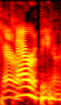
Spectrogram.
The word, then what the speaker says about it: carabiner: I was expecting you to have a, and I always say this wrong, a caribou. – Carabiner. – A carabiner, yeah. – He says caribou.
